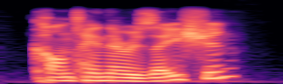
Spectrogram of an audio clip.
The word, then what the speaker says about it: containerization: Containerization, is that correct? – That's right.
